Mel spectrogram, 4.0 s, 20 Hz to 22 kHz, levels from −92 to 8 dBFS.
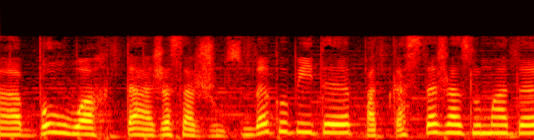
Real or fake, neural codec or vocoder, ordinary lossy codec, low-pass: real; none; none; none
